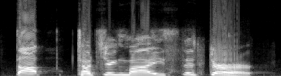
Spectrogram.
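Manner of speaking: put-on very high, loud, shrill toddler-tantrum shriek. Charging at the prince in a full meltdown: toddler-meltdown scream.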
